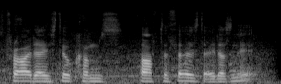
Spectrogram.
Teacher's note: But again, because we've got this slightly nasal quality to begin with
